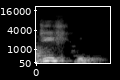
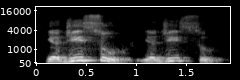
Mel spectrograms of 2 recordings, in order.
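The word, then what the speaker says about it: يجس: Now, Yajishu. this is not a she. Yajisu.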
